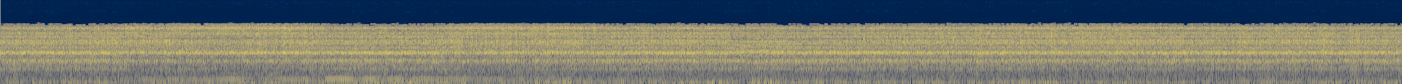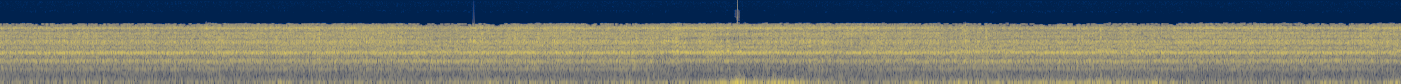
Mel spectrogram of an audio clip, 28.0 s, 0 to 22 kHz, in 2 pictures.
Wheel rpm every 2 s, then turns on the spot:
160, 160, 160, 160, 160, 160, 160, 160, 160, 160, 160, 160, 160, 150.
none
